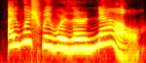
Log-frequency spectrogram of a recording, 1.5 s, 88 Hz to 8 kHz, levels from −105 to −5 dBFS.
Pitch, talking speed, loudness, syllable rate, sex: 280 Hz, 245 wpm, -16 LUFS, 6.1 syllables/s, female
